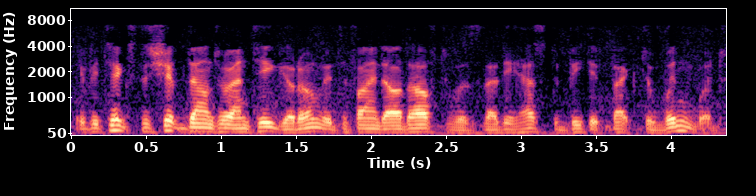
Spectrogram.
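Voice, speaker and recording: An actor playing a gruff, doubtful naval officer with an English accent, blunt and hesitant, in a 1950s radio drama. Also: male voice, low voice, fast talker, lightly acted. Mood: grumbling. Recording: muffled, noisy 1950s radio recording.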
